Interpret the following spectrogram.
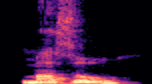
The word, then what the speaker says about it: Mousehole: Go on, have a go. Muzzle? is that muzzle? Is it? Muzzle. Huh? Yeah, but it's not a dog. It's Mousehole. Mousehole.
